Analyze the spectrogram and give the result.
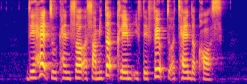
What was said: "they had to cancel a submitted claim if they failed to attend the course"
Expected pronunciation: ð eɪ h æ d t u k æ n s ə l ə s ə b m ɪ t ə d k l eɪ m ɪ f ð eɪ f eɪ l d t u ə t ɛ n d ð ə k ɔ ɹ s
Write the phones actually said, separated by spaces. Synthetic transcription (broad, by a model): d eɪ h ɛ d t u k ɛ n s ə l ə s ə m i t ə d k l eɪ m ɪ f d eɪ f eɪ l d t u ə t ɛ n d ə k ɔ s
